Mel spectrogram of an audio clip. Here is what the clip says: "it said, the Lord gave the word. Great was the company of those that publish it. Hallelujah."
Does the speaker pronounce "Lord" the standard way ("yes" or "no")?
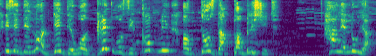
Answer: no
